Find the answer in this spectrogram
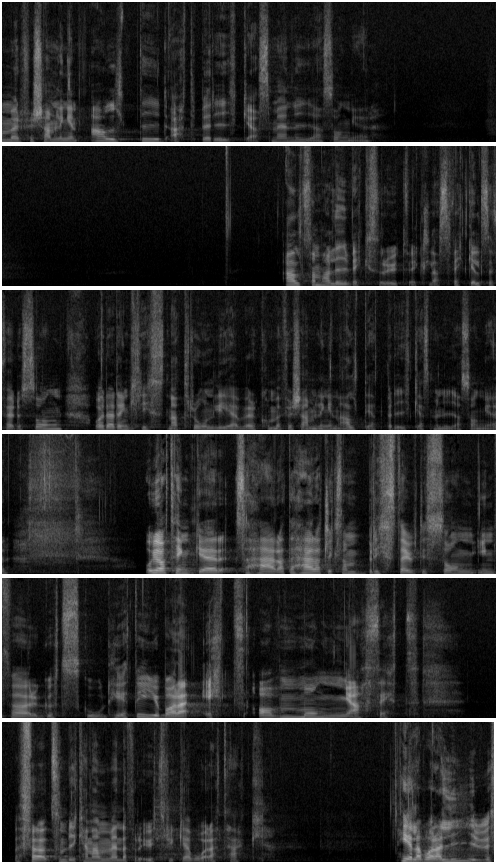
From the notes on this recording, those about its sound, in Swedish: Inspelning från Immanuelskyrkan Skövde.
